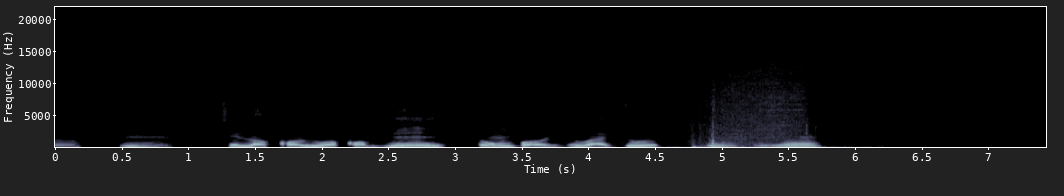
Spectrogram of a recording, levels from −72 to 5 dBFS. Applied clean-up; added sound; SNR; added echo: none; Drawer open or close; 14 dB; none.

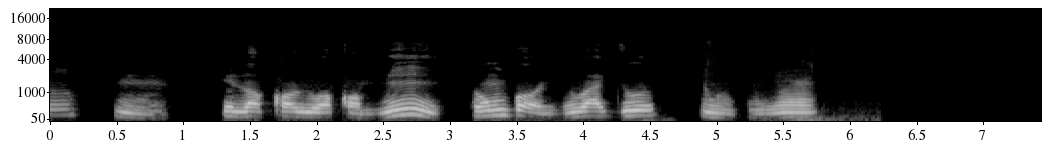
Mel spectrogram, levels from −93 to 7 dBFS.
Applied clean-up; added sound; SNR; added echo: neural mask model Resemble Enhance denoiser.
